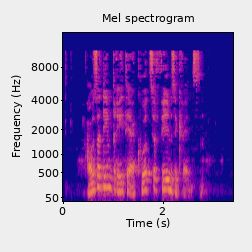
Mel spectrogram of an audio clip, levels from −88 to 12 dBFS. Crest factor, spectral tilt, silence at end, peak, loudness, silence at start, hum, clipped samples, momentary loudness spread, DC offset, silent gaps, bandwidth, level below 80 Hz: 20 dB; -3.5 dB/octave; 0.6 s; -4 dBFS; -21 LUFS; 0.45 s; none; under 0.1%; 6 LU; under 0.1%; none; 12 kHz; -62 dBFS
